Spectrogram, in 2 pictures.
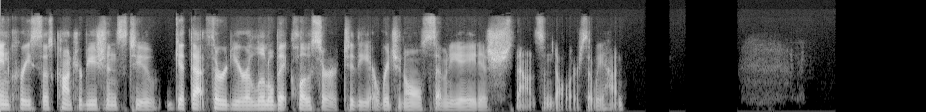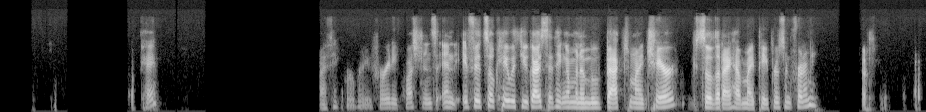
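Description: An adult speaks calmly through a microphone.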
